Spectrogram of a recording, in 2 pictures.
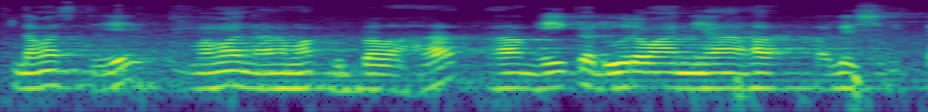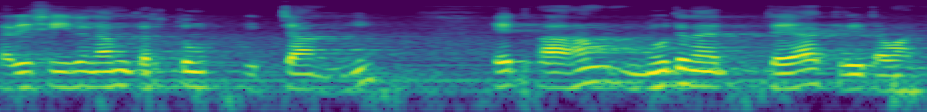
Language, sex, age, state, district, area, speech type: Sanskrit, male, 18-30, Telangana, Hyderabad, urban, spontaneous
